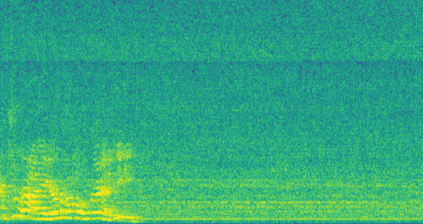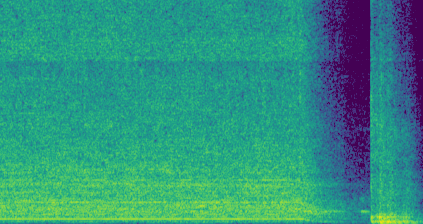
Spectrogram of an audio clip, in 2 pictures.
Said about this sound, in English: Stop with the hair dryer already!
